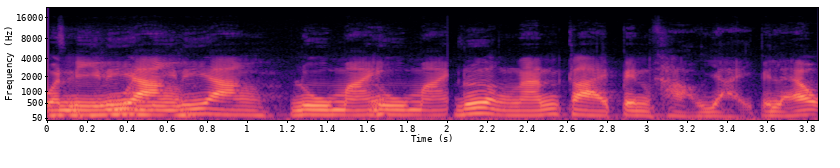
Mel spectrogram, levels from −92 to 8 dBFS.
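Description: From the first moment until 2.0 s, the speech is shadowed by a second, full-band copy trailing around 400 ms behind and about 5 dB quieter. It has no reverb tail, and it cuts off abruptly at 2.0 s. This doubled audio track is likely the same signal captured again through a slower path.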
